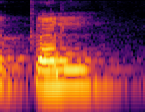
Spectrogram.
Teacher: تشدید والے حرف کو دو مرتبہ پڑھیں گے، ایک مرتبہ پہلے والے حرف کاف سے ملا کر اور ایک مرتبہ خود اسے. کل، لام الف زبر لا، الف سے پہلے زبر ہے، الف مدہ ہوا اس لیے الف مدہ کو ایک الف کے برابر کھینچ کر پڑھیں گے.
